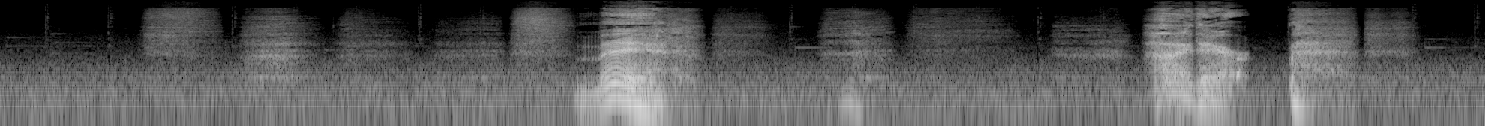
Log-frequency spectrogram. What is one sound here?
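A man pants and gasps heavily.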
